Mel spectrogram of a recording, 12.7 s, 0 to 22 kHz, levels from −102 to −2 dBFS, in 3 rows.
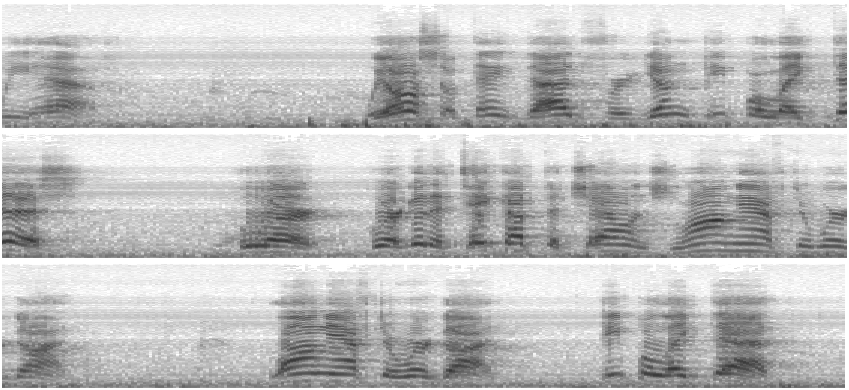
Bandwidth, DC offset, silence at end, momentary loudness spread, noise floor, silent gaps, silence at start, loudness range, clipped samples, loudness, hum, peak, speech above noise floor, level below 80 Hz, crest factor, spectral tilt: over 20 kHz; under 0.1%; 0 s; 23 LU; -52 dBFS; none; 0 s; 3 LU; under 0.1%; -31 LUFS; none; -16 dBFS; 21 dB; -50 dBFS; 18 dB; -3 dB/octave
